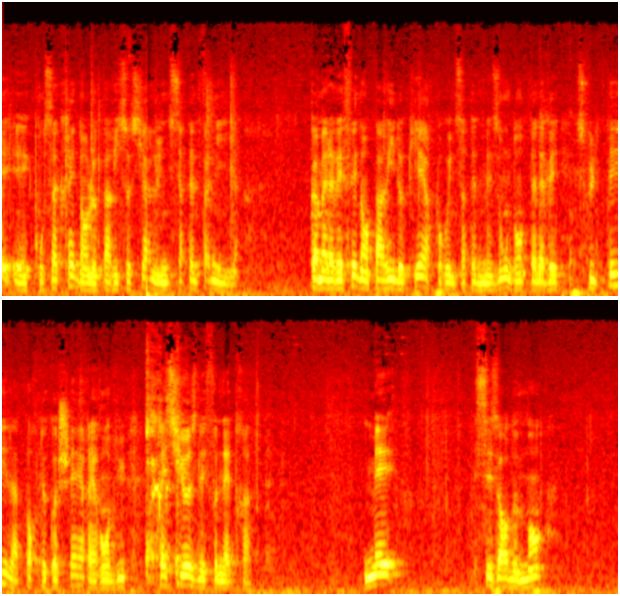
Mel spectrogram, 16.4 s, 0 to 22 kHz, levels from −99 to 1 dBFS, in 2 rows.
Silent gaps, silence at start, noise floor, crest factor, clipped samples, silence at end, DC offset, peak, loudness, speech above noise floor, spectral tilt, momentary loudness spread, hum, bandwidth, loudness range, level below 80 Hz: none; 0 s; -40 dBFS; 18 dB; under 0.1%; 0 s; under 0.1%; -2 dBFS; -20 LUFS; 20 dB; -4.5 dB/octave; 23 LU; none; 16.5 kHz; 3 LU; -38 dBFS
